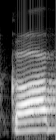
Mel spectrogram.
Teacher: क के उच्चारण के लिए कंठ की आवश्यकता पड़ती है।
